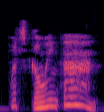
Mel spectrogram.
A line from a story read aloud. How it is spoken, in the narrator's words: she asked in a strengthless whisper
